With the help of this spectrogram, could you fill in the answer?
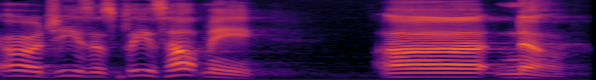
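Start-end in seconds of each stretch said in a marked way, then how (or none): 0.0-1.3 desperate, high-pitched, pleading, begging tone. Retelling a Bible story, the speaker acts out a woman pleading with Jesus, imitating a woman begging. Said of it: "This lady's out there begging".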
